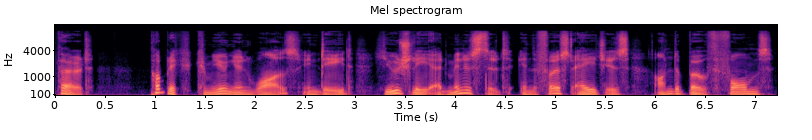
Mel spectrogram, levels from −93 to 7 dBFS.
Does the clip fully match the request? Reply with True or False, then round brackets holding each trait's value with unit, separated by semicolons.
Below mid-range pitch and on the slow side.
True (100 Hz; 110 wpm)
